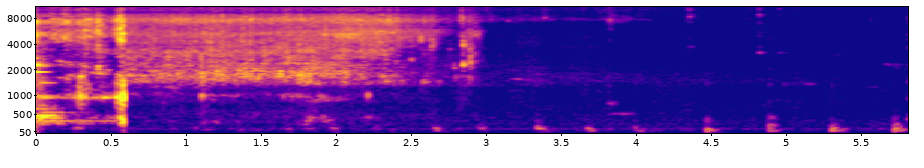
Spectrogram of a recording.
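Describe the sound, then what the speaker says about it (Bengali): Water poured into a pan of bitter gourd and lentil dumplings frying in oil, a loud hissing splash and sizzle for about three seconds, then quieter bubbling with scattered small knocks and clinks. "জল ঢেলে দিলাম, জল ঢেলে"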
